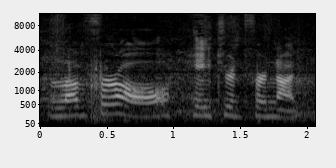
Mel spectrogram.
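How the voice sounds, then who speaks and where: A woman's voice: medium pitch, slow pace, creaky. A woman reading a formal, prepared statement as a member of parliament. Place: indoor legislative chamber. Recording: some chamber noise behind.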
